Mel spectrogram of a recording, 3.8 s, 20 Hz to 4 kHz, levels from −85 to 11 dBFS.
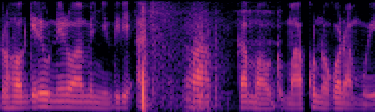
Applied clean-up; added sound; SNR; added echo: neural mask model RNNoise.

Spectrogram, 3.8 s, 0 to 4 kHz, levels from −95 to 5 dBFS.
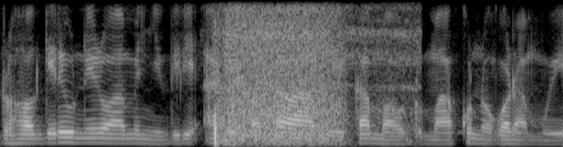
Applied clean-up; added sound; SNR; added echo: none; Fire; -2 dB; none.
